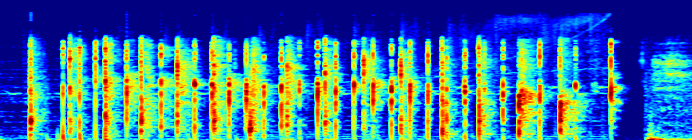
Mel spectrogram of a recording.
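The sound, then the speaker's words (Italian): Brisk hand clapping from one or a few people as applause for the viewers of a live broadcast, sharp claps in a quick, fairly steady rhythm for about six seconds, then stopping abruptly before a brief low rumble. “Quindi direi di fare un applauso ai nostri spettatori, dai.”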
